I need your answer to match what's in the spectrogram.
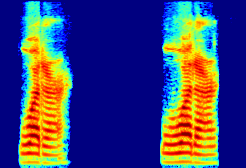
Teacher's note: T के बाद vowel sound है, so it becomes flap T.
